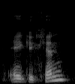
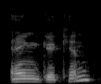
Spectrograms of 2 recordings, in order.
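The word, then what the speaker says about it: ἤγγικεν: Peplerotai, hakairos kai egikin. Let me try that pronunciation again. That gamma nasal makes a new sound. So angikin, hey basileia.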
